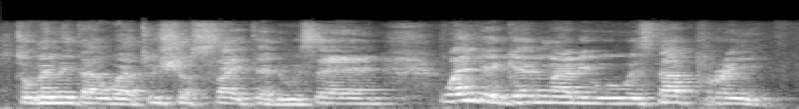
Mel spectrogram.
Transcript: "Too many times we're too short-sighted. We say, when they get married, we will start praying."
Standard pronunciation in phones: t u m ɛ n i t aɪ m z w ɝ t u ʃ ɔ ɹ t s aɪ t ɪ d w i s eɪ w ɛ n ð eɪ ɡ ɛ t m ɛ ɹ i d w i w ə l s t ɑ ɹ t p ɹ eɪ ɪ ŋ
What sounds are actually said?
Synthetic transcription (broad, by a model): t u m ɛ n i t aɪ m w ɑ t u ʃ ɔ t s aɪ t ɪ d w i s eɪ w ɛ n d eɪ ɡ ɛ t m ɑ ɹ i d w i w ə l s t ɑ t p ɹ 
